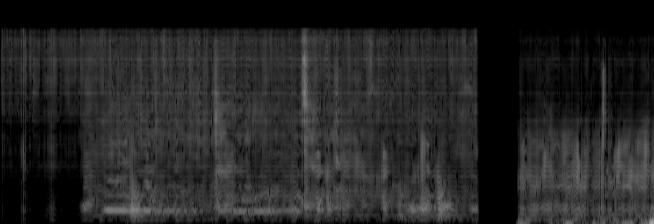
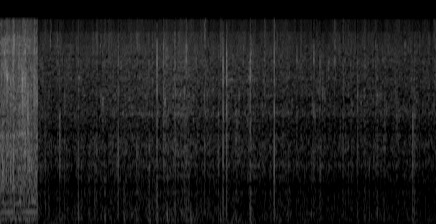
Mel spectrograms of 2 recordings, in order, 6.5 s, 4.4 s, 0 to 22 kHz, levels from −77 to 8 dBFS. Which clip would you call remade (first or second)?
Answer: first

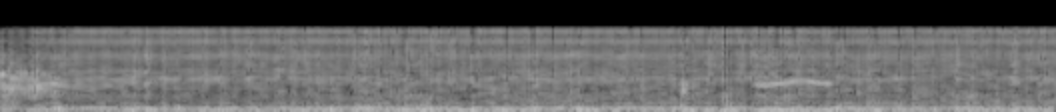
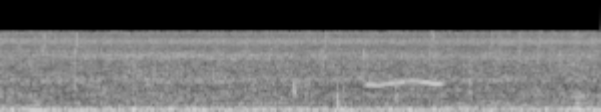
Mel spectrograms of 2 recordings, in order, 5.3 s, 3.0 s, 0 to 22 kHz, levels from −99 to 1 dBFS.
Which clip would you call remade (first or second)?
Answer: first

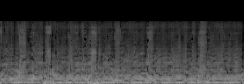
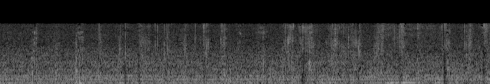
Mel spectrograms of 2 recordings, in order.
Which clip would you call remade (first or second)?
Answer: first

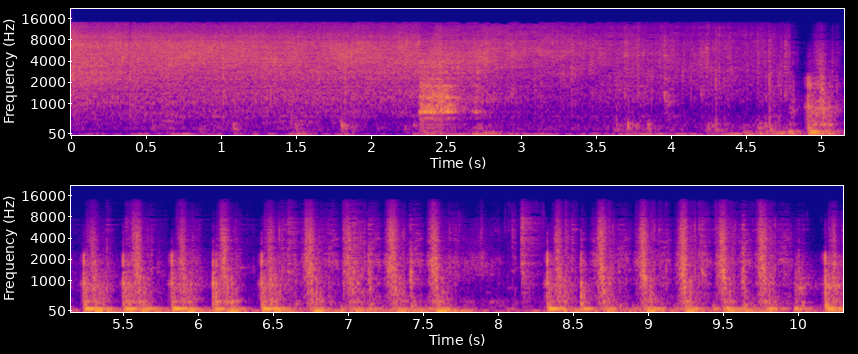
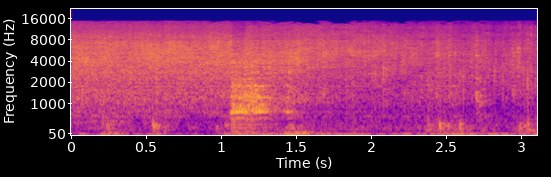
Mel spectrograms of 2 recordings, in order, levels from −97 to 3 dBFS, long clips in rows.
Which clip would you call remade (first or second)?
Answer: second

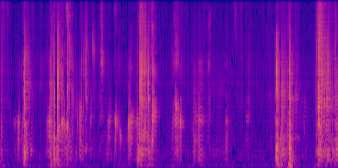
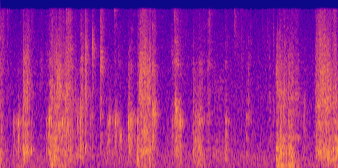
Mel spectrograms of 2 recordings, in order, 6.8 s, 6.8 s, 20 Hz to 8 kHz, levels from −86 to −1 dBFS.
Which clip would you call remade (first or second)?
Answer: first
